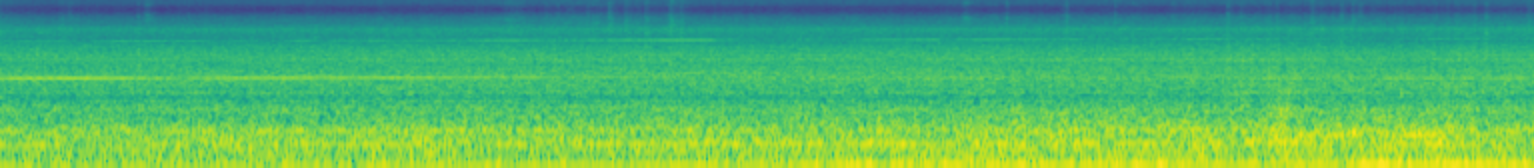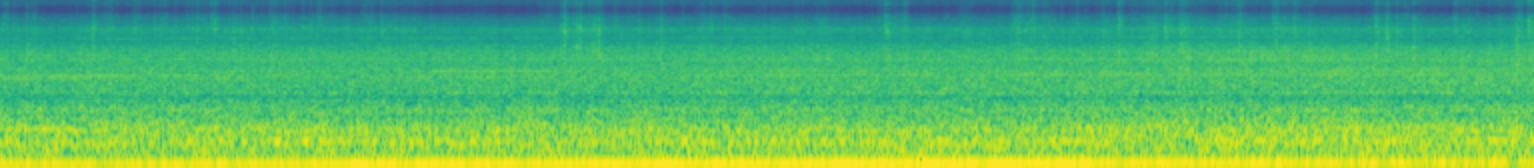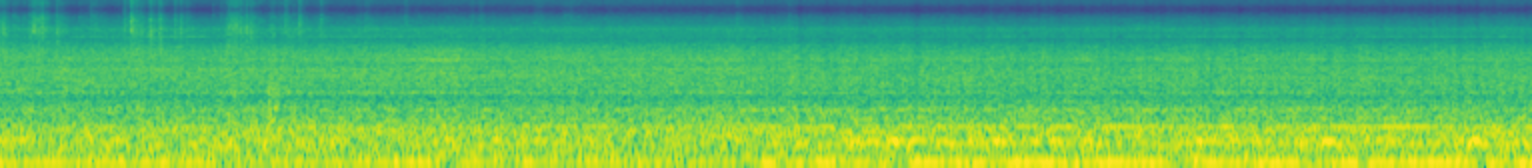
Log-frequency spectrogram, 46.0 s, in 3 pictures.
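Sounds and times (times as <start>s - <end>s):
rush of wind: 0.0s - 46.0s
train rumble: 0.0s - 46.0s
scattered clicks: 20.8s - 34.8s.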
